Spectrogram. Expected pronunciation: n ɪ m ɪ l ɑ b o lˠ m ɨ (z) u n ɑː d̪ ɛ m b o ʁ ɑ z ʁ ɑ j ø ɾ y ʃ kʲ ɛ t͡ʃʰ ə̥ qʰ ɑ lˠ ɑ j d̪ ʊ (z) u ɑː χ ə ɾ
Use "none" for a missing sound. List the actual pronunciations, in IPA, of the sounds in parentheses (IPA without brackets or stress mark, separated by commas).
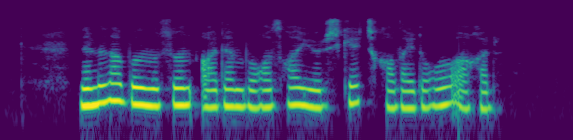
s, ʁ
